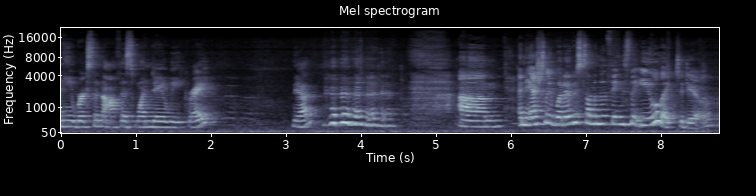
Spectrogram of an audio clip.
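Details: Adult woman speaking; typical adult speech.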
